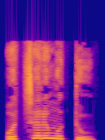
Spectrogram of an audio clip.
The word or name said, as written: ಒಚ್ಚರಮುತ್ತು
